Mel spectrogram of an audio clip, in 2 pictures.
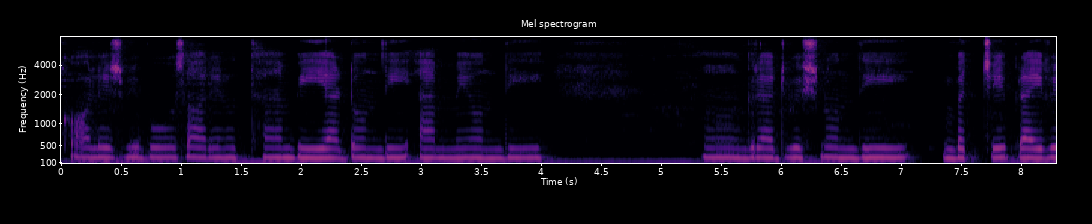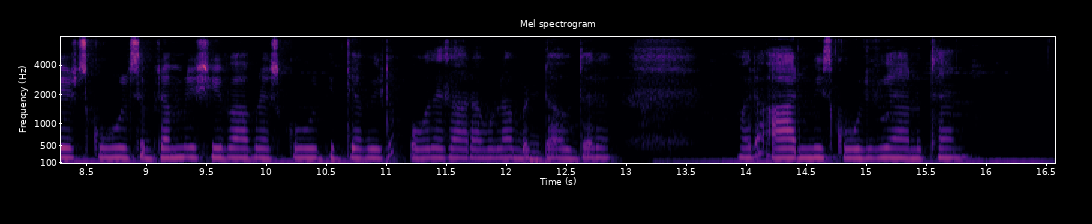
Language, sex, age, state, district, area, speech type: Dogri, female, 30-45, Jammu and Kashmir, Udhampur, rural, spontaneous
